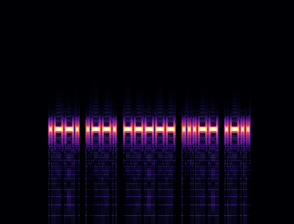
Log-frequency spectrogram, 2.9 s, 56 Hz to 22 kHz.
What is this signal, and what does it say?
Morse code, heard as a keyed tone, about 44 wpm, 700 Hz. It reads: PP03L
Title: Code Groups - 5 Letter:Numbers - 45wpm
